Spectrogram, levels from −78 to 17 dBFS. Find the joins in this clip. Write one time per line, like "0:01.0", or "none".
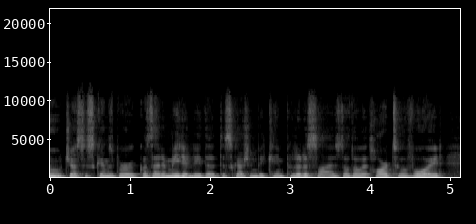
0:01.2
0:04.0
